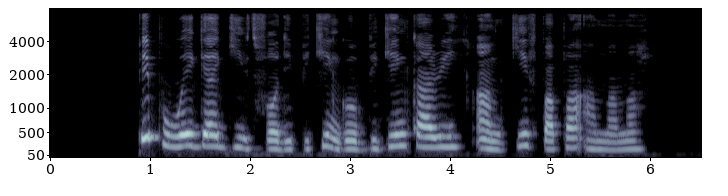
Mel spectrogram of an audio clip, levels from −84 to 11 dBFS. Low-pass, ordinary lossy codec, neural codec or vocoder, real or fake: 7.2 kHz; MP3, 64 kbps; none; real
